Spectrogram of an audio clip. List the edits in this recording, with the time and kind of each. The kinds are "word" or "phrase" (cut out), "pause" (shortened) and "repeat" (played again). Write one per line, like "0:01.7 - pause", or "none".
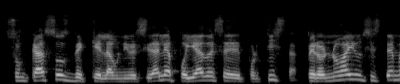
0:03.0 - pause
